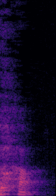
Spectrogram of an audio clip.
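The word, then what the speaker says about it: ح: Lettre suivante, le ha. C'est un H expiré très prononcé. Ha, hi, hu. Le ha. Ha, hi, hu. C'est pareil, vous expirez sauf que vous raclez un peu le fond de la gorge.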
